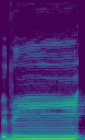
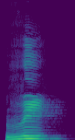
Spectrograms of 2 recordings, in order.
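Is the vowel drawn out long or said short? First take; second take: long; short. First: The vowel is drawn out long. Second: The vowel is cut off short. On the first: "री ऐसा किया था" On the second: "री जल्दी छोड़ रहे"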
